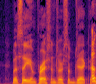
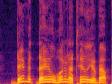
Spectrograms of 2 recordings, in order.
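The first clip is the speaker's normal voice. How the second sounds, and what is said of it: Cartoon character voice impression. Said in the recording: “He can do the best Hank Hill impression ... I think you do a great Hank Hill”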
